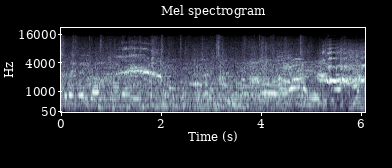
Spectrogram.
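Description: Several people talking at once, their voices overlapping into a busy chatter, with a higher voice calling out briefly a little over a second in.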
